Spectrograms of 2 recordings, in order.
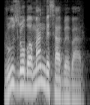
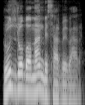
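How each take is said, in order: First: من lifted higher, the key word; Jesus inviting, weight on من; stress on من. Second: Said in the usual way. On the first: Shown as a demonstration. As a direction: lean hard on من, not روز. Preacher repeats Jesus's words.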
